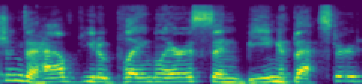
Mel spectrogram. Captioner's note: chuckles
